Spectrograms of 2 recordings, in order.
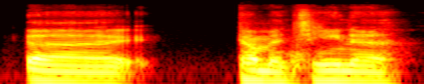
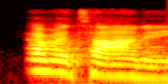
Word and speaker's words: Kamitani: But I do think Saya's Kamatina. Is that how you say it? Kamitani, yeah. Kamitani. Yeah, okay. Yeah, I see that now.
